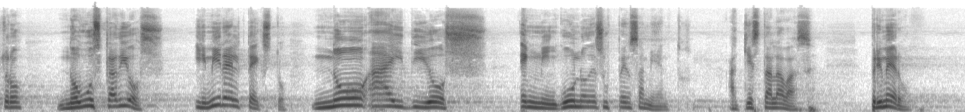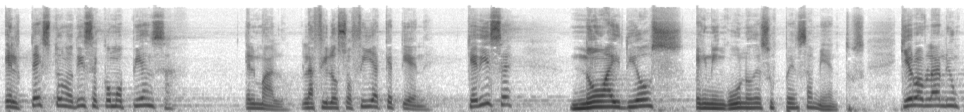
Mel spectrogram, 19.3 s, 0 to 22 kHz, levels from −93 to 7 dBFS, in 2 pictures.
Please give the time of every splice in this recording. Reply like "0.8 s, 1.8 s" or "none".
none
